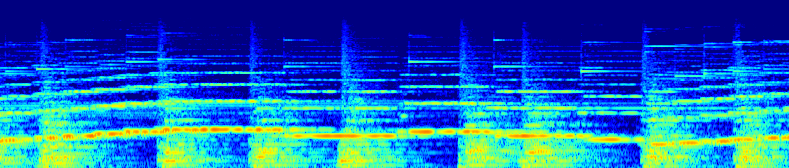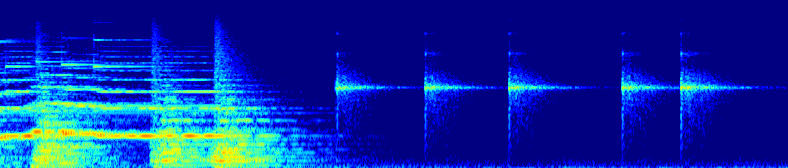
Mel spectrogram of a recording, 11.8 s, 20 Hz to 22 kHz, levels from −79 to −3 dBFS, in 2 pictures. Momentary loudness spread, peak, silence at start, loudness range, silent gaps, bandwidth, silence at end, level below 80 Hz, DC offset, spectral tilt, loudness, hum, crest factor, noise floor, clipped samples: 16 LU; -12 dBFS; 0 s; 14 LU; none; 14 kHz; 0.55 s; -46 dBFS; under 0.1%; -5 dB/octave; -27 LUFS; none; 16 dB; -61 dBFS; under 0.1%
